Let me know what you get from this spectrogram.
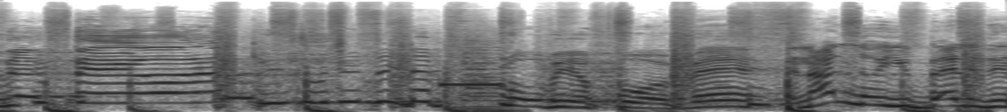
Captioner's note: beep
